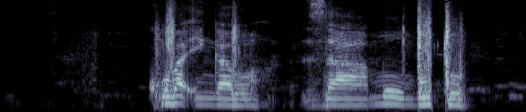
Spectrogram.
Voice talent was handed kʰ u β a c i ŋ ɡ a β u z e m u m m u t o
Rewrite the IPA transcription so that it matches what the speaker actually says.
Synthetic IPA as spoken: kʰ u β a ʔ i ŋ ɡ a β ɔ z a m u m b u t u

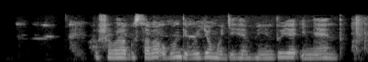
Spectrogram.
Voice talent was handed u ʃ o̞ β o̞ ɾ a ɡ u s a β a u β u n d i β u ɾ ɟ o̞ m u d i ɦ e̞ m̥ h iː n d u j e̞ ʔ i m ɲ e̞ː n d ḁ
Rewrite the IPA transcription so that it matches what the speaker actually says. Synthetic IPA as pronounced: u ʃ o̞ β o̞ ɾ a ɡ u s a β a u β uː n d i β u ɾ ɟ o̞ m u ɟ i ɦ e̞ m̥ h iː n d u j e̞ ʔ i m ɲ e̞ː n d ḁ

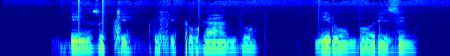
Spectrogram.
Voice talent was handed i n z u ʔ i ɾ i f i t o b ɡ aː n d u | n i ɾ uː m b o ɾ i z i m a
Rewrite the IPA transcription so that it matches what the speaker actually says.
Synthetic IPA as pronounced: i n z u c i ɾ i f i t u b ɡ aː n d u | n i ɾ uː m b o ɾ i z i m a

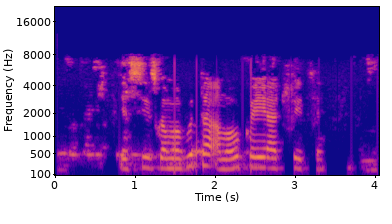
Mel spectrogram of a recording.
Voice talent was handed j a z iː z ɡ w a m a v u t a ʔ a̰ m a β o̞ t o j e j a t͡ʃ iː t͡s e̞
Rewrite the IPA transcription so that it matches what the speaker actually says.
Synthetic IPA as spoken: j a s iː z ɡ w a m a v u t a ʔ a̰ m a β o̞ k o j e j a t͡ʃ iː t͡s e̞

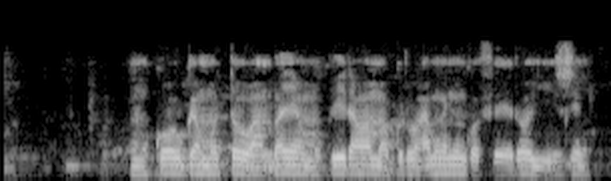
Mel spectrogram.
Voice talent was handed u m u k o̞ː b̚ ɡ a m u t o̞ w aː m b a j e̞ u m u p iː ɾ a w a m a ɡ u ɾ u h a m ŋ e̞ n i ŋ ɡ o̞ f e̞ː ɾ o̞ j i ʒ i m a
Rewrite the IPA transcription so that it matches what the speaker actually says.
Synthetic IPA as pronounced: u m u k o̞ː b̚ ɡ a m u t o̞ w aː m b a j e̞ u m u p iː ɾ a w a m a ɡ u ɾ u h a m ŋ e̞ n i ŋ ɡ o̞ f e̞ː ɾ o̞ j i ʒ i m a

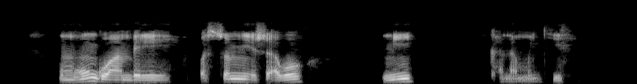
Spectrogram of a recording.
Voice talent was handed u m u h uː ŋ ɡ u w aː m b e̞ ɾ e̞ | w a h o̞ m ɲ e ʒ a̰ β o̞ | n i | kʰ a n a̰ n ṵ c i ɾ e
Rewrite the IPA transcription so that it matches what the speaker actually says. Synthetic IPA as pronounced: u m u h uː ŋ ɡ u w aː m b e̞ ɾ e̞ | w a s o̞ m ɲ e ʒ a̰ β o̞ | n i | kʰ a n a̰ m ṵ ɟ i ɾ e

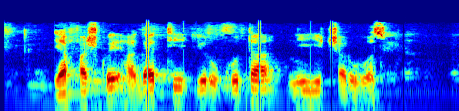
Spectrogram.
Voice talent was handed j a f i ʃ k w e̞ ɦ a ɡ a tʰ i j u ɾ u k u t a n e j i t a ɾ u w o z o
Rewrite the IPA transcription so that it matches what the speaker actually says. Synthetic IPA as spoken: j a f a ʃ k w e̞ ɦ a ɡ a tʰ i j u ɾ u k u t a n i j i t͡ʃ a ɾ u β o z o

